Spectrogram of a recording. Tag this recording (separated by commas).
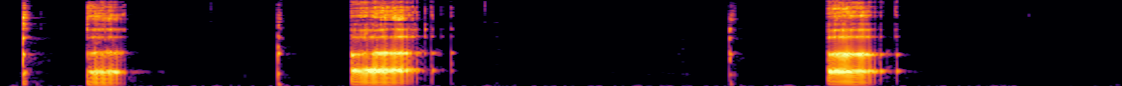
eructation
